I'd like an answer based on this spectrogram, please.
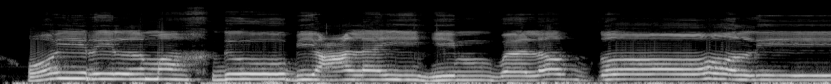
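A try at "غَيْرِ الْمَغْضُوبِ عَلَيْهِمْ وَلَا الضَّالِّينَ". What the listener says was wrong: Oke, tinggal nanti Bunda sempurnakan huruf dot. Waladdallin. Oke, huruf dot nanti tinggal sempurnakan lagi makhrajnya dari pinggir lidah nempel ke gigi geraham atas. Bunda boleh pilih pinggir lidahnya yang kanan, yang kiri boleh nempel ke dinding gigi geraham atas. Kalau yang kiri dengan yang kiri, kalau yang kanan dengan yang kanan.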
